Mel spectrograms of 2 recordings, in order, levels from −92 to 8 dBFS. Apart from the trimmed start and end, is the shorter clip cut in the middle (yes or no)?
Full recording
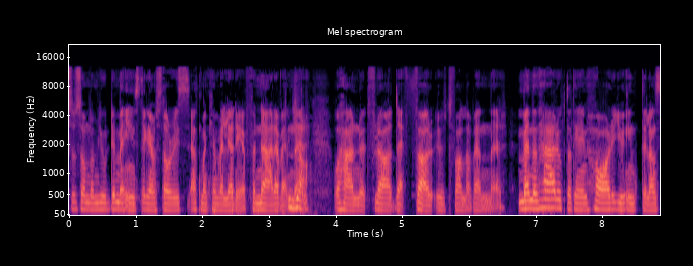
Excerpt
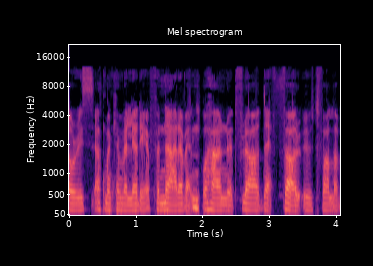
yes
